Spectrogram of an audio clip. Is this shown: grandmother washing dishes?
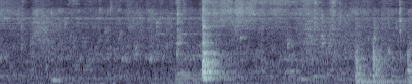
yes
